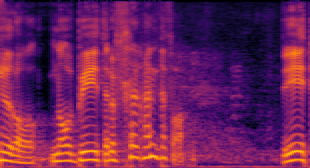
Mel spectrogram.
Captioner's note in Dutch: gelach in de zaal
